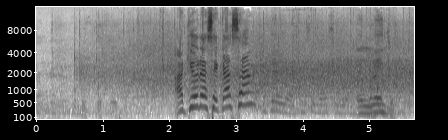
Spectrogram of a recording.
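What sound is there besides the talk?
audience applause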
